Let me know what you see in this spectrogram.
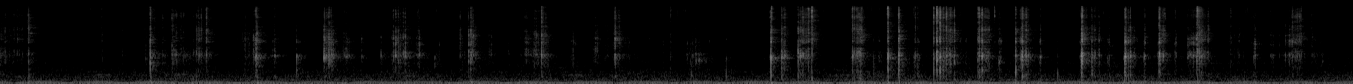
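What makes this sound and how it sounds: Fingertips and nails tap and scratch the white flesh of a halved coconut, held open side out, its hard brown shell lined with white meat. Short, crisp, bright clicks and scrapes come sparsely at first, then grow denser and louder in the second half. A steady low hum runs underneath throughout.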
